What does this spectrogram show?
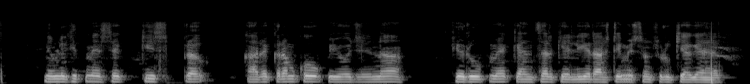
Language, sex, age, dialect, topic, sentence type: Hindi, female, 25-30, Hindustani Malvi Khadi Boli, banking, question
